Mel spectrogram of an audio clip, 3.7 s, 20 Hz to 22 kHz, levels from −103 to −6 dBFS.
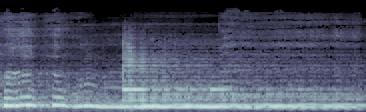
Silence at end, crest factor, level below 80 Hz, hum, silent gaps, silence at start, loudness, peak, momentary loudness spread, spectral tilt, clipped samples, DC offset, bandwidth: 0 s; 12 dB; -70 dBFS; none; none; 0 s; -26 LUFS; -12 dBFS; 6 LU; -6 dB/octave; under 0.1%; under 0.1%; 13 kHz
